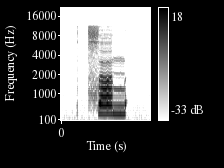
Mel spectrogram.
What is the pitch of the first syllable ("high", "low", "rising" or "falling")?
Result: low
